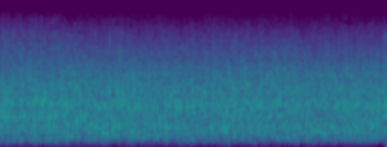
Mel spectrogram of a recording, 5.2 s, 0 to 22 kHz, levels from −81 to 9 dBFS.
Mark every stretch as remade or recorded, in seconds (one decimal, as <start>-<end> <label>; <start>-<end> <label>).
0.0-5.2 recorded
